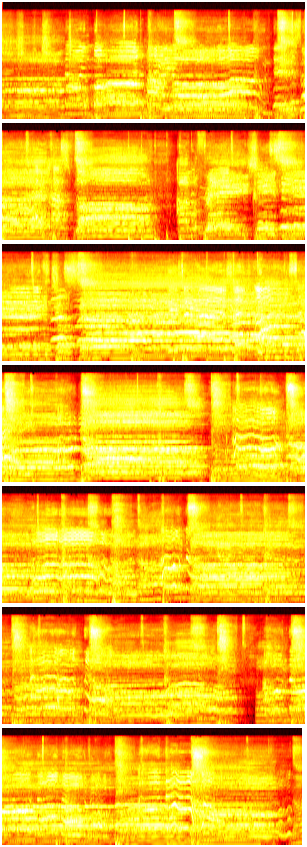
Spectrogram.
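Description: Mixed-voice a cappella group singing a pop cover: layered harmony voices under a lead, driven by beatboxed vocal percussion hits.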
